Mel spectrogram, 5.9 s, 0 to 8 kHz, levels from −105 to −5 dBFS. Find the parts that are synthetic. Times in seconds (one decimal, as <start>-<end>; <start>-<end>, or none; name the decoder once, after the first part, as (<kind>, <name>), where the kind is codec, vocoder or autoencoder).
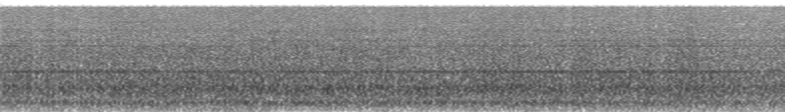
1.0-4.2 (autoencoder, DAC-VAE)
